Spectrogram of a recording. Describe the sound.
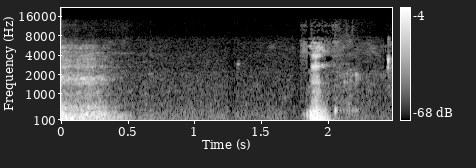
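A voice trails off, then after a short quiet pause a single sharp cough bursts out, followed by a faint catch of breath.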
